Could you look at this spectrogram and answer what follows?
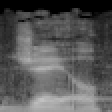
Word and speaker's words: gaol: ahead and head to the jail I love the fact that it's spelled gaol and then we'll go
